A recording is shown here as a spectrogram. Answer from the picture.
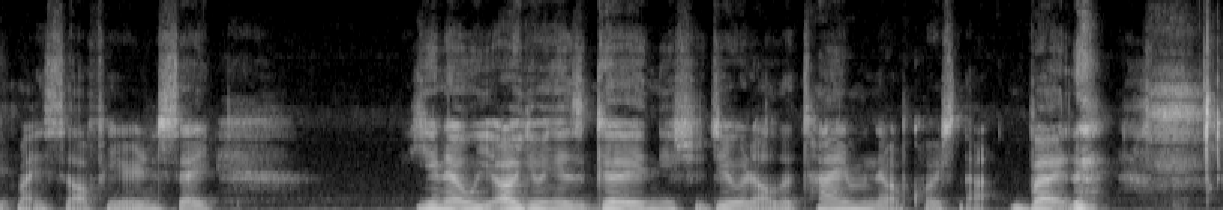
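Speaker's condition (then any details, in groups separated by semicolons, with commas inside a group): Cerebral palsy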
